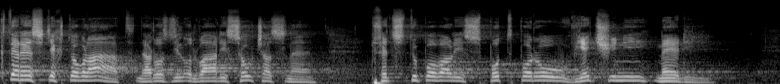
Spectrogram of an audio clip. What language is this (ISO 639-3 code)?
ces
